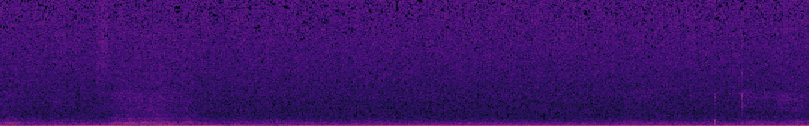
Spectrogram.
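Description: A steady low droning hum, even throughout, with a slight extra murmur in the first couple of seconds.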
